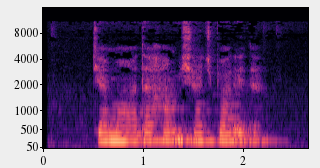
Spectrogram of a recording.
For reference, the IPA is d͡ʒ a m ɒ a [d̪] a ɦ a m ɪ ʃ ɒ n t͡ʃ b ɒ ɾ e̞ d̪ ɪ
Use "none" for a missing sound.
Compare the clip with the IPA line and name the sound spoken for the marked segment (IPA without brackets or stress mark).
d̪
